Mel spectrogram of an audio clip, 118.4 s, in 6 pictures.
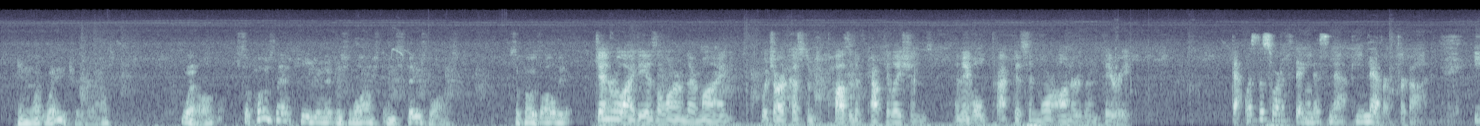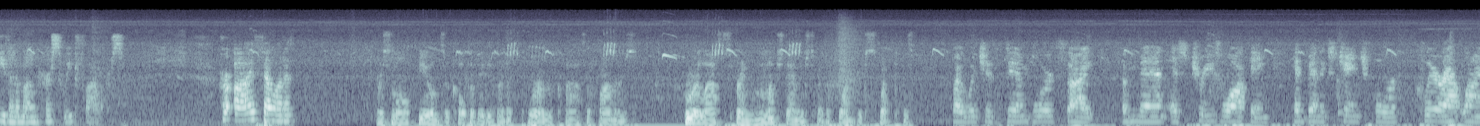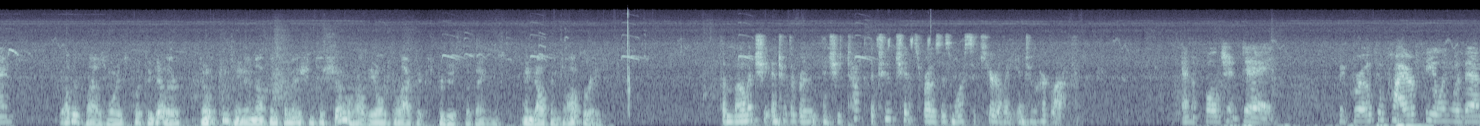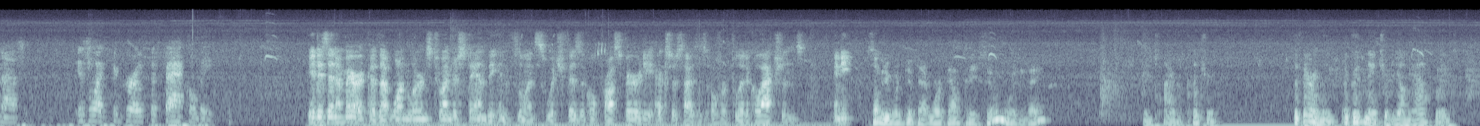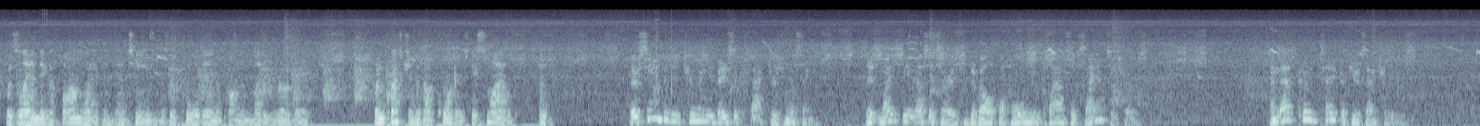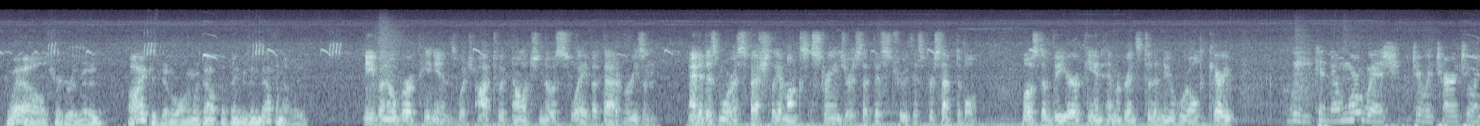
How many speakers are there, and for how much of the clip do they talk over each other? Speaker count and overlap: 5, no overlap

